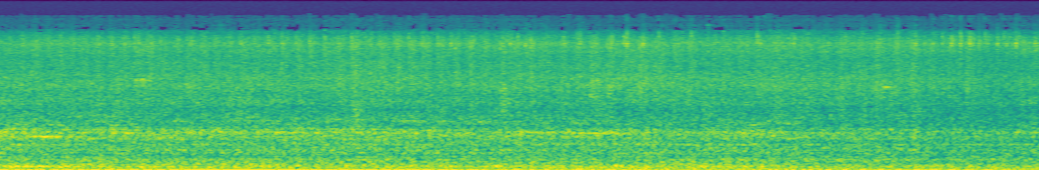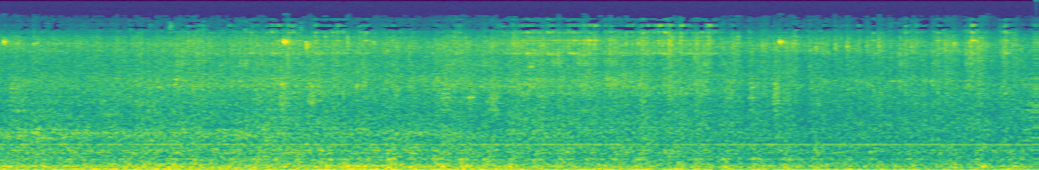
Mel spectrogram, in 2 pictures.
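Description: Tyne & Wear Metro train running between stations, heard from inside the passenger carriage: a steady low rumble of the wheels and running gear with a faint steady whine above it. The rumble eases slightly about six seconds in.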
